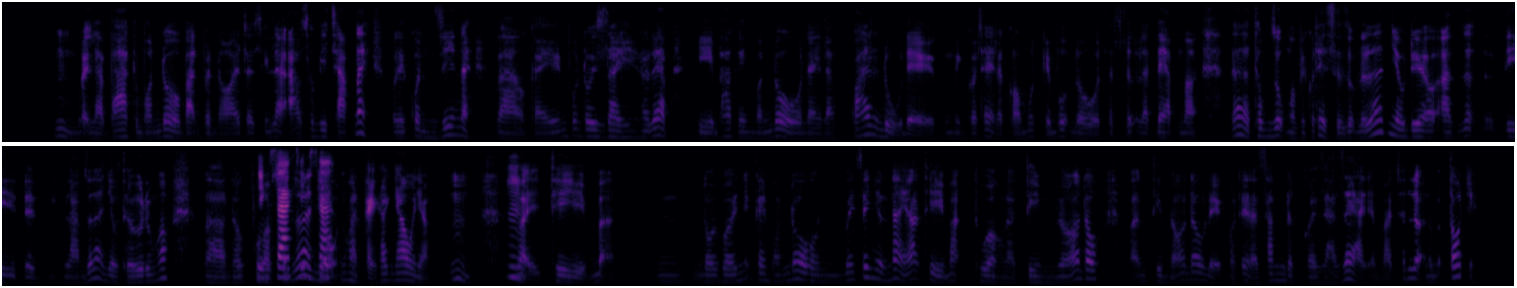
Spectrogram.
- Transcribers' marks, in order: in English: "basic"
- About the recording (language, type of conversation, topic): Vietnamese, podcast, Làm sao để phối đồ đẹp mà không tốn nhiều tiền?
